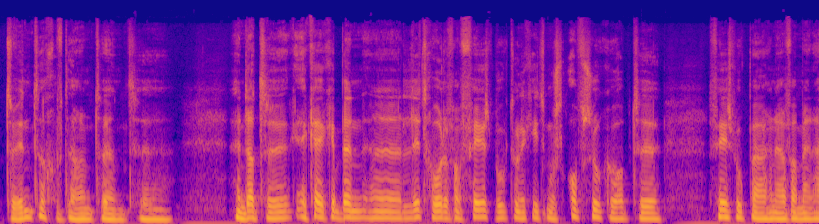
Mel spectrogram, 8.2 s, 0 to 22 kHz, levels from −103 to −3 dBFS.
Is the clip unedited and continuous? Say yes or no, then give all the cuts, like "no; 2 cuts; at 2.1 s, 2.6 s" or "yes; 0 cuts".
yes; 0 cuts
